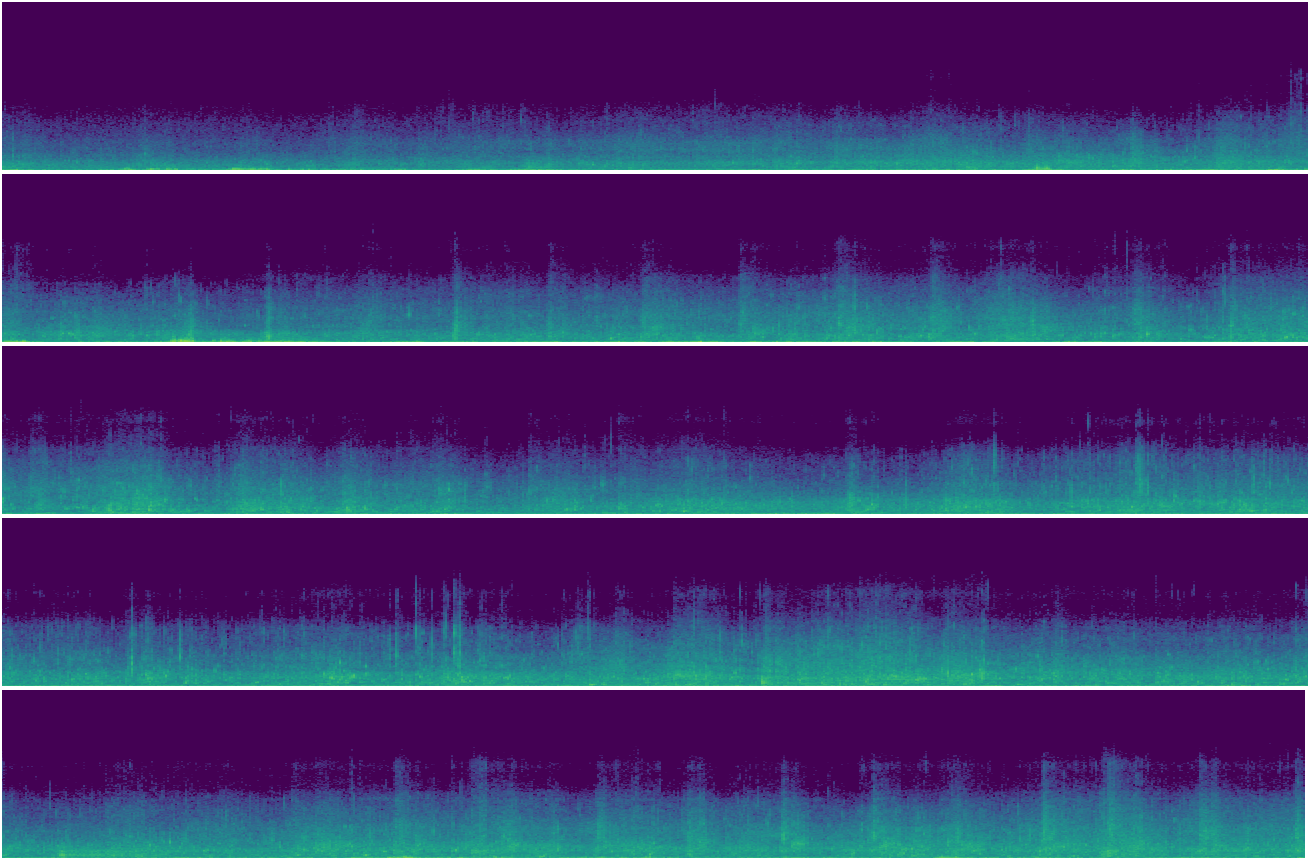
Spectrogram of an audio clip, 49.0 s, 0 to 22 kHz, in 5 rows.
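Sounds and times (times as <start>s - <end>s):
wind rumbling on microphone: 0.0s - 48.9s.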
